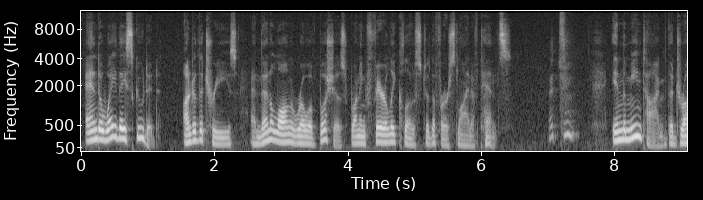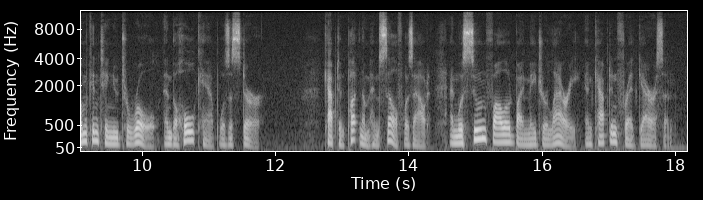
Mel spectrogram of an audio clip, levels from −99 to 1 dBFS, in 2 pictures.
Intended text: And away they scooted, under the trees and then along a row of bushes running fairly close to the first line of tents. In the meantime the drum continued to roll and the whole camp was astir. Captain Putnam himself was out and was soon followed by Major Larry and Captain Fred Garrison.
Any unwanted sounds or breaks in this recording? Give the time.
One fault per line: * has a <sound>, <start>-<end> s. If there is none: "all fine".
* has a sneeze, 7.0-7.5 s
